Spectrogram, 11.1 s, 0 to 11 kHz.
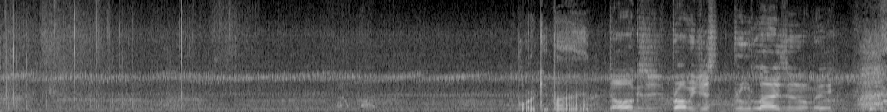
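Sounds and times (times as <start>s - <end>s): night insects trilling: 0.0s - 11.0s.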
